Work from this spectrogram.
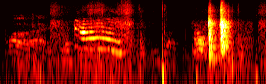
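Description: A pet cat meows a few times, with drawn-out, wavering cries and then sharper short calls, close by in a quiet room with a person's voice around it.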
